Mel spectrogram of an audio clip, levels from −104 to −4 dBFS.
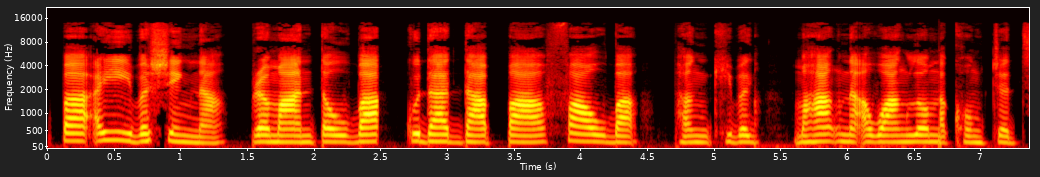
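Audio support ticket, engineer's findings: Damaged data in a compressed stream: corrupted bytes in the encoded speech, so the decoder misreads frames, loses sync and hunts for the next frame header. Heard as short chirps or blips at 2.46–2.49 s, 5.30 s and 6.69 s.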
